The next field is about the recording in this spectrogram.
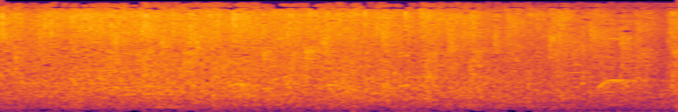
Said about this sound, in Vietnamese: Nếu việc làm này là dễ dàng thực hiện được thì các cháu hãy dành một tràng vỗ tay thật lớn.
